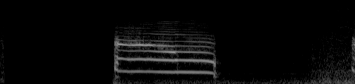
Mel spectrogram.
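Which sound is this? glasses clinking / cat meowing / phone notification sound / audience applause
cat meowing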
